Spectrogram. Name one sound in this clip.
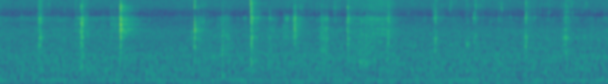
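A person chews food with soft, wet mouth sounds.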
